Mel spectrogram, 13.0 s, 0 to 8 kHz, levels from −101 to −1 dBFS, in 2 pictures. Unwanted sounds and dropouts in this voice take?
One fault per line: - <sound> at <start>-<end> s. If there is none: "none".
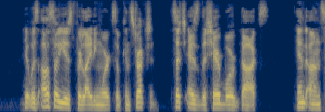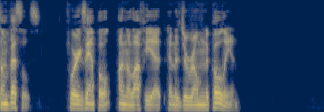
none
